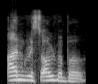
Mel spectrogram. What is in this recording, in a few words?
"unresolvable", Indian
